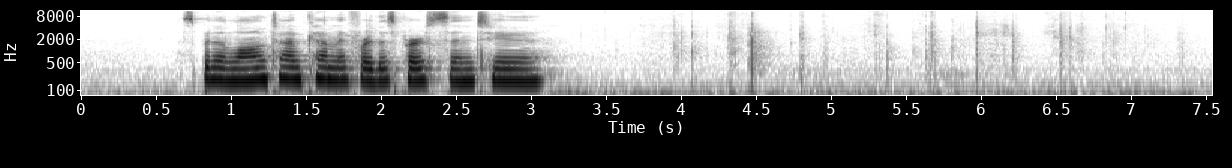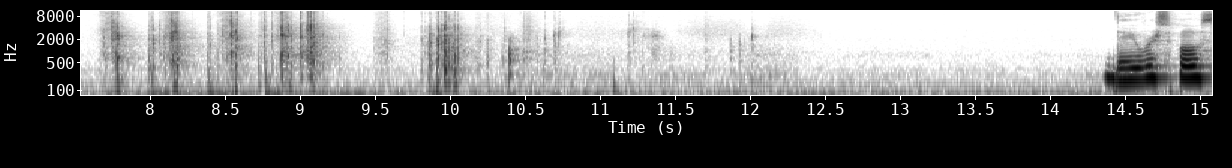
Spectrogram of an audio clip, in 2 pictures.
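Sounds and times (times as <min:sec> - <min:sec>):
cards being shuffled: 0:03.7 - 0:12.3.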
